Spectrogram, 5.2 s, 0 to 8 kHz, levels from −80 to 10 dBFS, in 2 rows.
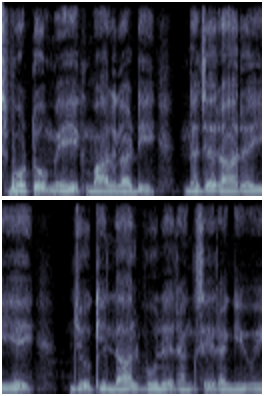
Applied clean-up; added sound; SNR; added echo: none; none; none; none.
